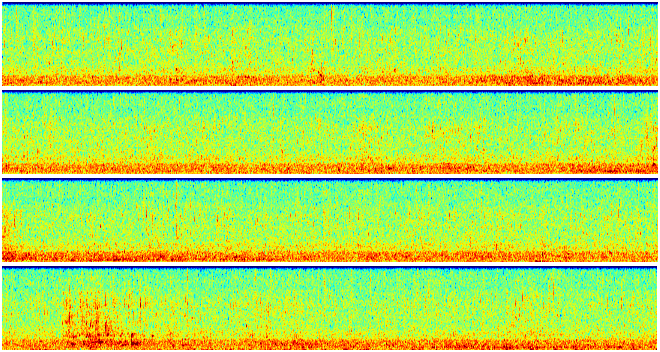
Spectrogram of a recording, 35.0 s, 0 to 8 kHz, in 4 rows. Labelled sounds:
27.0	27.3	water noise, 1.2 to 1.6 kHz

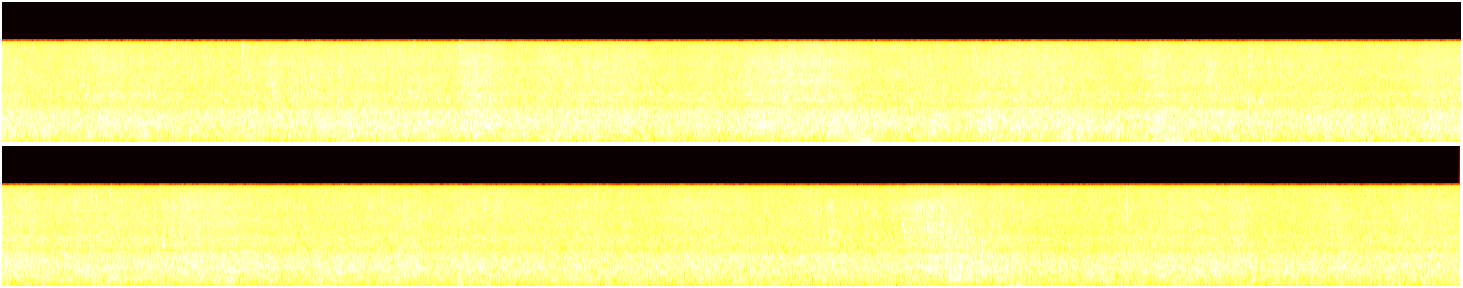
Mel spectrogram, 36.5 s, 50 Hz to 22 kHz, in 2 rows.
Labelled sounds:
29.8	30.1	water noise, 2.6 to 2.8 kHz

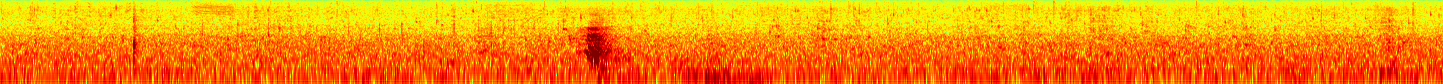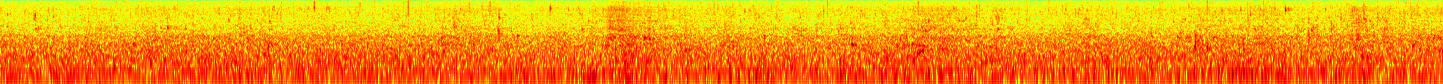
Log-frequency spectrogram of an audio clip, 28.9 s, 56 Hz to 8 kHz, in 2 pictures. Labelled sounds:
1.9	2.3	Pacific white-sided dolphin, 3.8 to 6.1 kHz
4.9	5.2	Pacific white-sided dolphin, 5.7 to 5.9 kHz
10.0	10.2	Pacific white-sided dolphin, 5.7 to 6.0 kHz

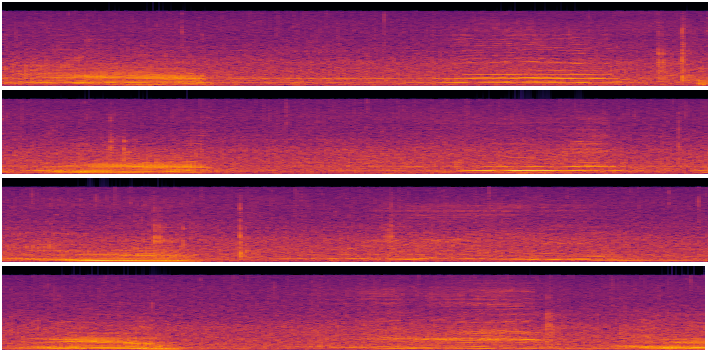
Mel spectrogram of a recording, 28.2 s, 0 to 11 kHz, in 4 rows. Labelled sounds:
4.5	5.7	humpback whale, 1.7 to 3.0 kHz
26.6	26.8	humpback whale, 1.3 to 1.7 kHz

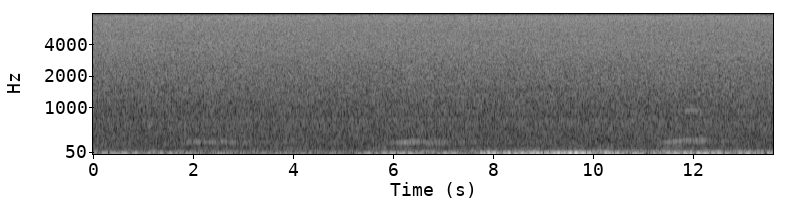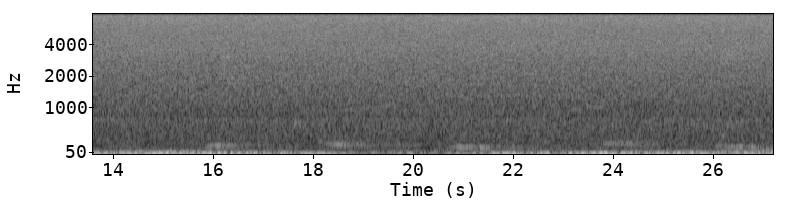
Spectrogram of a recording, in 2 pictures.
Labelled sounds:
11.8	12.1	humpback whale, 0.90 to 1.1 kHz

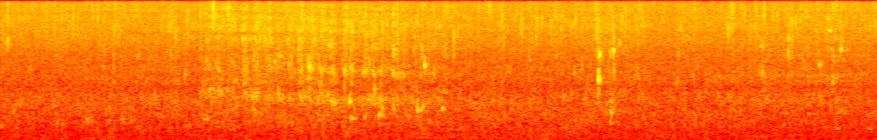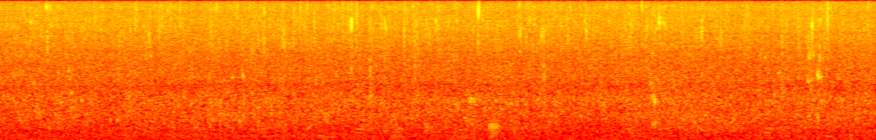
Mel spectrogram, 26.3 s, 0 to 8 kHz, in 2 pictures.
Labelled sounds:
3.1	3.4	water noise, 0.97 to 1.2 kHz

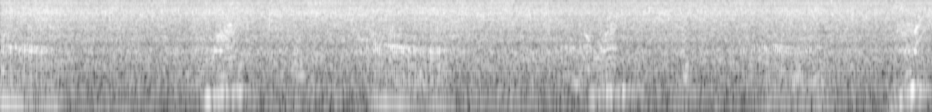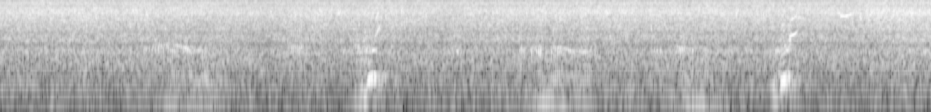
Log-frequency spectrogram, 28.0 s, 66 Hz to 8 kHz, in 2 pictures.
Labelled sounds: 0.0	0.6	humpback whale, 0.84 to 1.2 kHz
5.6	6.2	humpback whale, 0.84 to 1.2 kHz
8.4	9.3	humpback whale, 0.88 to 1.2 kHz
11.3	11.6	humpback whale, 0.94 to 1.2 kHz
16.2	16.7	humpback whale, 0.88 to 1.2 kHz
18.3	18.6	humpback whale, 0.91 to 1.2 kHz
22.2	22.8	humpback whale, 0.78 to 1.1 kHz
26.6	26.8	humpback whale, 3.8 to 4.3 kHz

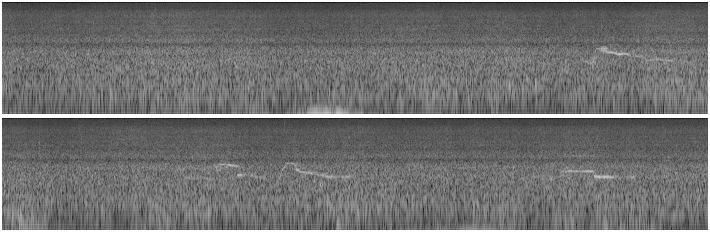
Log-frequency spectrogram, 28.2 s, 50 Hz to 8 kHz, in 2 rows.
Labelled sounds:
11.9	12.6	humpback whale, 0.78 to 1.1 kHz
18.3	18.9	humpback whale, 0.78 to 1.1 kHz
19.8	20.1	humpback whale, 0.91 to 1.1 kHz

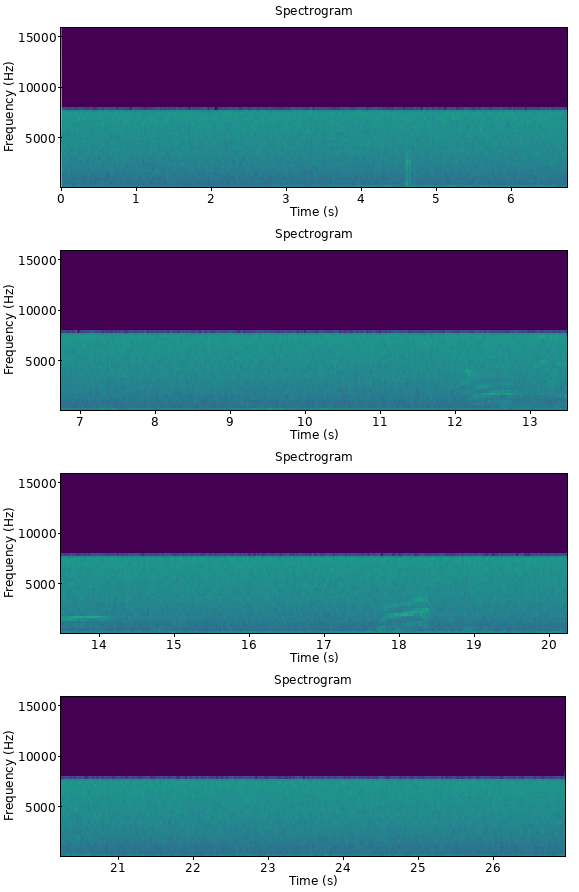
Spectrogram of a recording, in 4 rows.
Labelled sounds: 12.2	12.9	killer whale, Bigg's (transient), 0.80 to 1.9 kHz
13.3	14.1	killer whale, Bigg's (transient), 1.4 to 1.8 kHz
17.8	18.4	killer whale, Bigg's (transient), 0.96 to 3.6 kHz

